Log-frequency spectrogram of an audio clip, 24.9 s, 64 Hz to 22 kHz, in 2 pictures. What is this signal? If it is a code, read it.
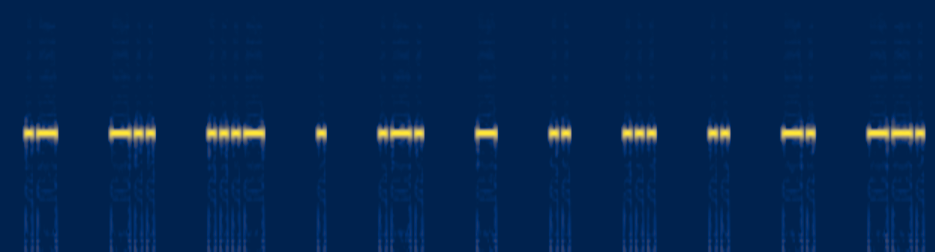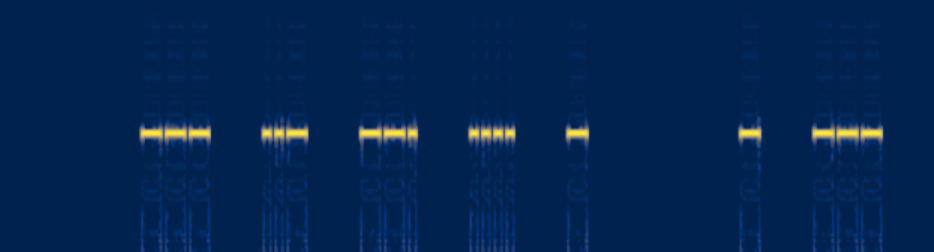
Morse code, heard as a keyed tone, about 15 wpm, spaced as for 8 wpm, 1000 Hz. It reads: ADVERTISING OUGHT TO
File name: qotdfiles / 8wpm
